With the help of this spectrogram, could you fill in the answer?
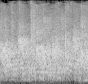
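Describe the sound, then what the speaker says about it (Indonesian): A church congregation at a Sunday service breaks into a brief burst of loud, dense applause from many hands, close and continuous. "Tepuk tangan untuk Tuhan Yesus Kristus."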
